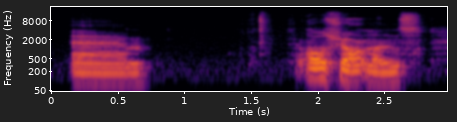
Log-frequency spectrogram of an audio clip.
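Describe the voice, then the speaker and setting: A man's very deep, low voice in a Scottish accent, with ordinary pitch variation. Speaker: music reviewer. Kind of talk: casual review monologue. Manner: hesitant, many fillers.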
